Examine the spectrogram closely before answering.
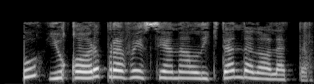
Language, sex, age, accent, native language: Uzbek, female, 12-17, Jizzax, Uzbek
